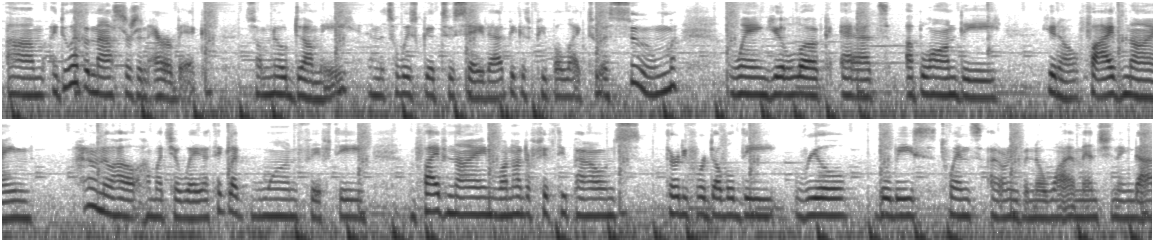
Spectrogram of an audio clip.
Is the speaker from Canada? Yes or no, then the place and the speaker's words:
no; Netherlands; English is a second language; moved away as an adult; also born or lived in Egypt; now in United States; Born and raised in Holland.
